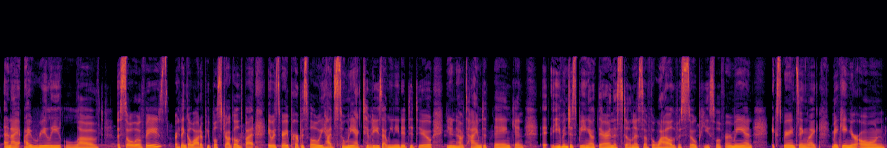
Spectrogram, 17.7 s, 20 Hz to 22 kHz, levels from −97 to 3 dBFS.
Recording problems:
background chatter; faint; throughout; 2 voices, 25 dB below the speech

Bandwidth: 13.5 kHz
